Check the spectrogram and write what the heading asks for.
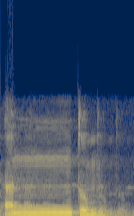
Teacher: Yang pertama ikhfa akrob yang hurufnya ada 3, yaitu T, To, dan Dal. Cara membacanya mendekati N, yaitu lebih dominan samarnya daripada dengungnya.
